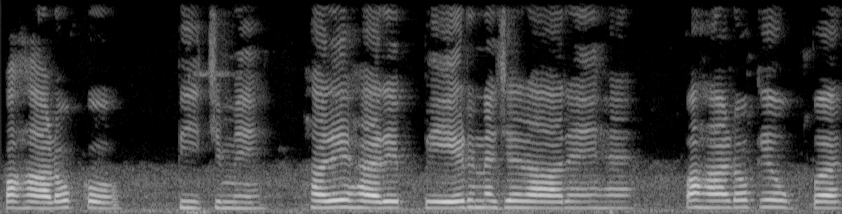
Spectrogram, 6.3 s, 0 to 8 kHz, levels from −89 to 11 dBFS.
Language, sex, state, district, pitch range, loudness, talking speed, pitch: Hindi, female, Punjab, Pathankot, 235-255 Hz, -16 LUFS, 135 wpm, 245 Hz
